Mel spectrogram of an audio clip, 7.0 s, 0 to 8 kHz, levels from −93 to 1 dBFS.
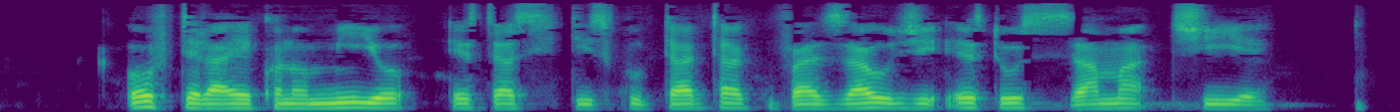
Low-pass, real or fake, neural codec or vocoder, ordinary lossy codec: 7.2 kHz; fake; codec, 24 kHz, 1.2 kbps, DualCodec; MP3, 32 kbps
